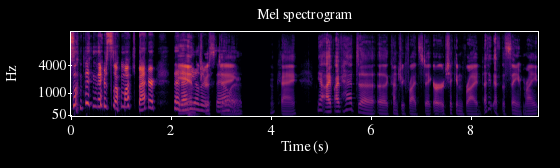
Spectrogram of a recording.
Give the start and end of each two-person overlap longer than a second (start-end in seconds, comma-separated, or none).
2.1-3.4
